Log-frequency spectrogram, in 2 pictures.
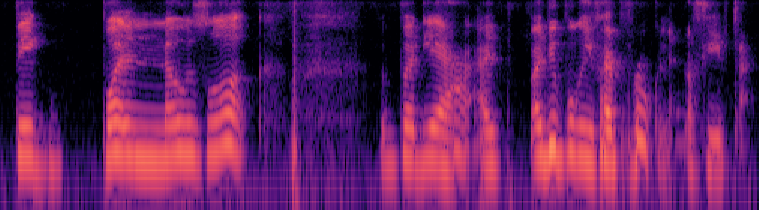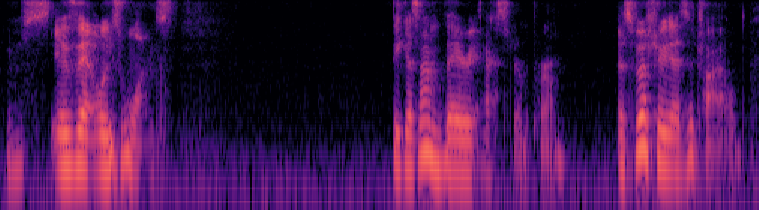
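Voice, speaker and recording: Giggly, unhurried young woman vlogger. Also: a little high. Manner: giggly, laughs often while telling stories; chatty with frequent fillers and trailing asides. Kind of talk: casual storytelling chat.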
